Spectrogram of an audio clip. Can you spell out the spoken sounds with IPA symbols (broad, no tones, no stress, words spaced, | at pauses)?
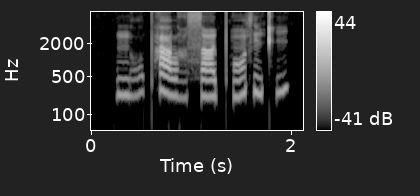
nɔ̤pʰalˠa̤ sˤi pʰɔ̃sĩkʰi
